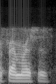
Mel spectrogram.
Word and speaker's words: Ephemeris: It's spelled E-P-H-E-M-E-R-I-S, Ephemeris.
